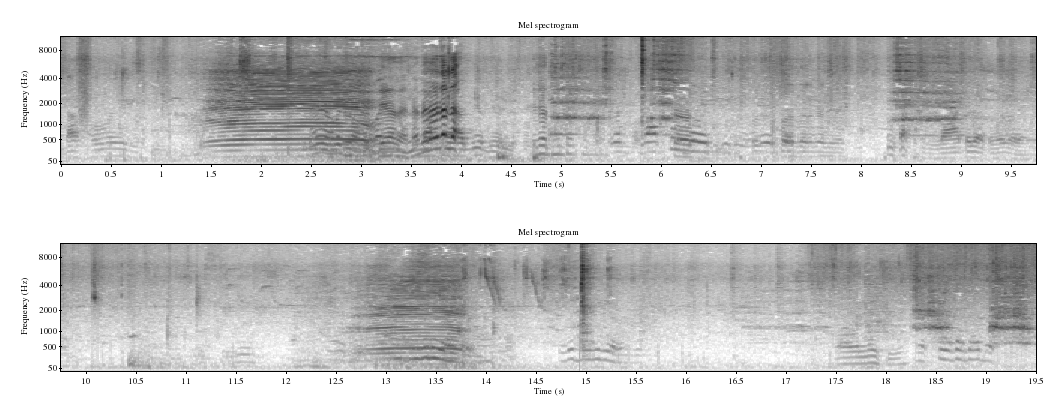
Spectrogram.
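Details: High-yielding Friesian cow, in her second lactation and with a newborn heifer calf: two long, strained moos about ten seconds apart, with men talking and farm clatter in between.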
